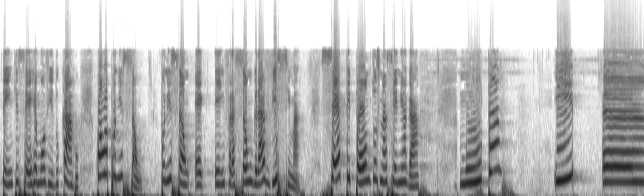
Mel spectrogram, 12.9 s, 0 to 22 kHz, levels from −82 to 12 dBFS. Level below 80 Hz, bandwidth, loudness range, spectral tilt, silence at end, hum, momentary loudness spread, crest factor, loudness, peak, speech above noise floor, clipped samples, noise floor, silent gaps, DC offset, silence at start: -18 dBFS; 11.5 kHz; 3 LU; -5 dB/octave; 0 s; none; 12 LU; 8 dB; -9 LUFS; 0 dBFS; 35 dB; 2%; -42 dBFS; none; under 0.1%; 0.05 s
